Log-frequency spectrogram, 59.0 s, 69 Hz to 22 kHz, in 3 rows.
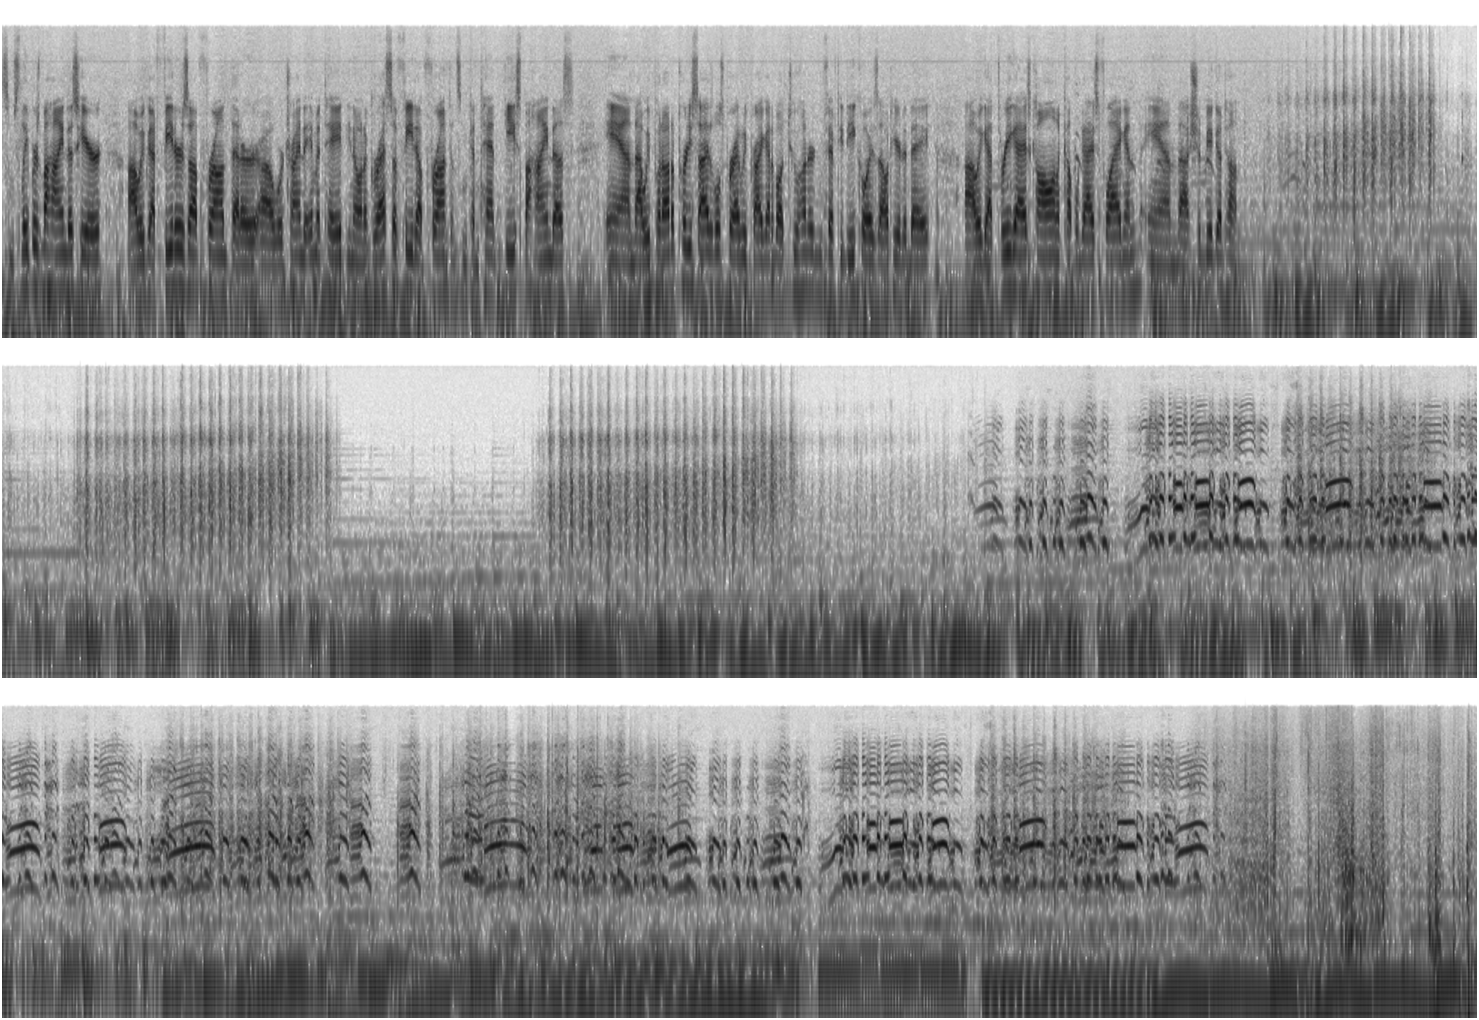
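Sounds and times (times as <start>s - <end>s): geese honking and clucking: 0.0s - 24.2s, 26.8s - 59.0s
low music bed: 0.0s - 59.0s.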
